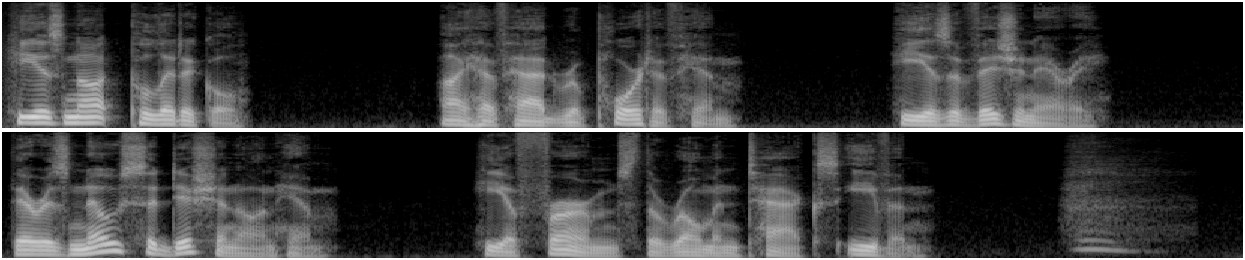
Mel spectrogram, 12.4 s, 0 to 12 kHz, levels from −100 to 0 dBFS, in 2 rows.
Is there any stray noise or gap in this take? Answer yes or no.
yes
